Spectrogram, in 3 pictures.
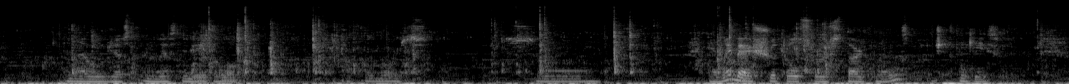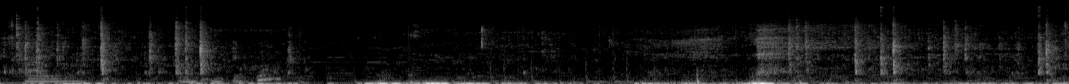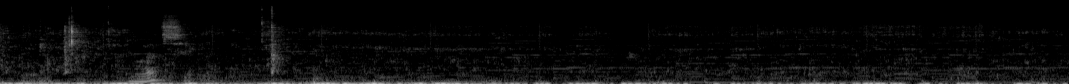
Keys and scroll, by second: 0.8 super+j, 1.2 super+j, 2.1-2.8 typing, 3.1 ctrl+d, 3.8 super+k, 4.9 Escape, 5.1 F2, 6.1 ctrl+c, 6.2 ctrl+c, 7.0 alt+2, 7.3-8.3 typing, 10.6 ctrl+c, 10.9 alt+o, 11.3 alt+p, 11.4-12.1 typing, 12.4 alt+p, 12.6 Return, 16.1 0, 18.5 alt+p, 18.7 alt+p, 19.2 alt+p, 19.5 Return, 20.0 alt+p, 20.3 alt+p, 21.1 Return.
